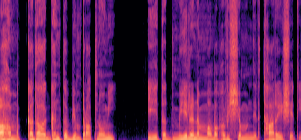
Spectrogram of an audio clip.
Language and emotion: Sanskrit, fearful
